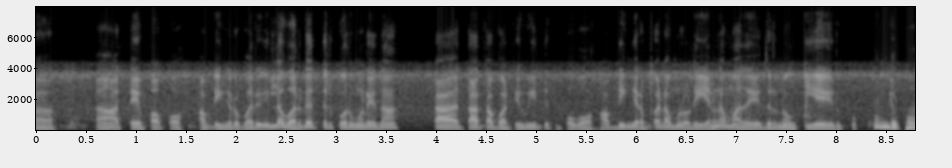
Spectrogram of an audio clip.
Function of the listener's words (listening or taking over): listening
